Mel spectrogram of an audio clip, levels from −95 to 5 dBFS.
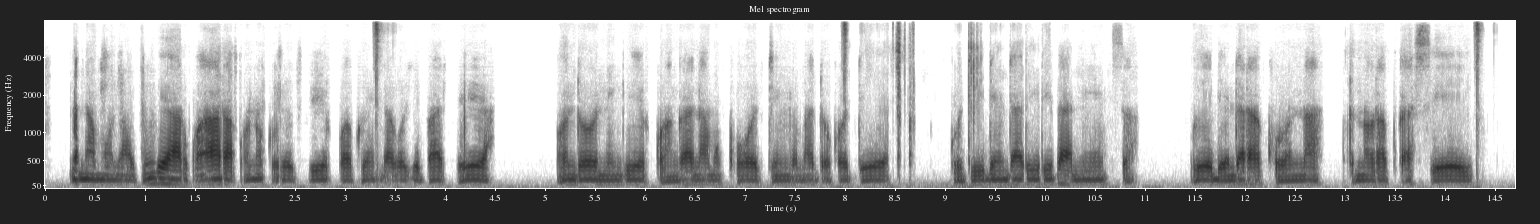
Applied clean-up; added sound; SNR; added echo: neural diffusion model UNIVERSE++.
